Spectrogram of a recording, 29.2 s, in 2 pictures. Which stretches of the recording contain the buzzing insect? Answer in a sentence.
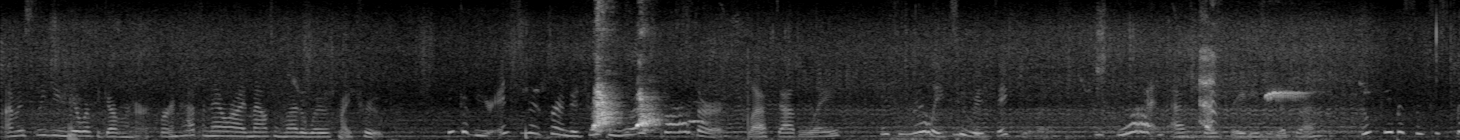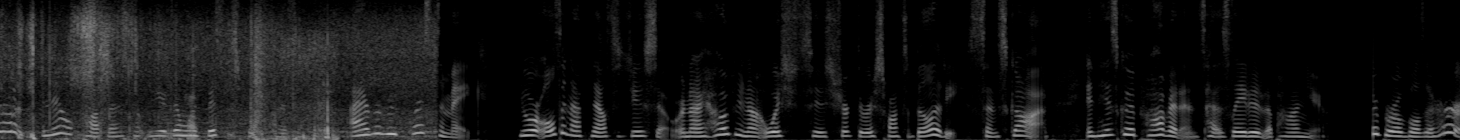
You can hear the buzzing insect from 0.0 to 19.0 s.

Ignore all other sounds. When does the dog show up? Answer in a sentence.
You can hear the dog from 5.9 to 7.1 s.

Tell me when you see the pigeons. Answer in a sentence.
You can't hear the pigeons here.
